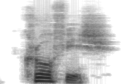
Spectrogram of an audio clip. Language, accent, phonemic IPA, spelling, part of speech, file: English, Australia, /ˈkɹɔˌfɪʃ/, crawfish, noun / verb, En-au-crawfish.ogg
- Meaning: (noun) 1. Any of various freshwater crustaceans: crayfish 2. Any of various marine crustaceans, rock lobster; especially Jasus lalandii, the Cape crawfish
